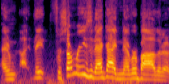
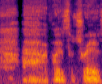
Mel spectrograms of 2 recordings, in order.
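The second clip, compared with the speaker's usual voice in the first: put-on heavy breathing, deep, breathy, lower and quieter; 7 semitones lower, 6 dB quieter than usual. Imitating an older painter from TV: imitating heavy breathing, deeper voice. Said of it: "he'd be breathing heavy the whole time".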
